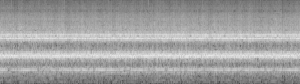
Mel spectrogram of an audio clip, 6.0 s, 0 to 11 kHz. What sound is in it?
atmosphere noise 005
White noise processed with FIR-filter.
